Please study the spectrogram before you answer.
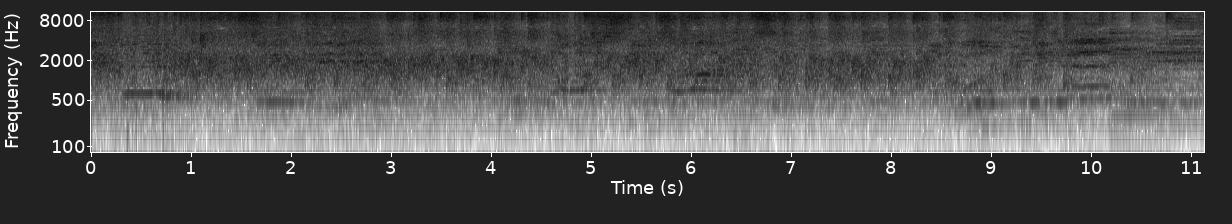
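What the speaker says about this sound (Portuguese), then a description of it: "Vamos lá, salve de palmas a Jesus" A church congregation claps together in steady rhythmic applause, with voices and singing mixed in throughout.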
